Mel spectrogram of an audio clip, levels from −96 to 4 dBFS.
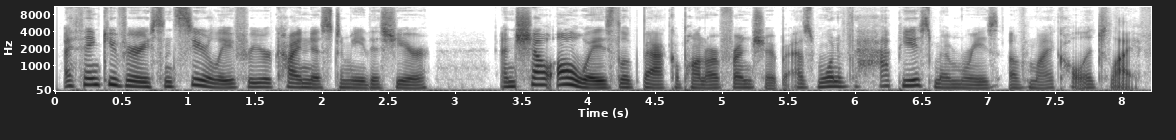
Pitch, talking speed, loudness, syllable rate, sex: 165 Hz, 220 wpm, -18 LUFS, 5.9 syllables/s, female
